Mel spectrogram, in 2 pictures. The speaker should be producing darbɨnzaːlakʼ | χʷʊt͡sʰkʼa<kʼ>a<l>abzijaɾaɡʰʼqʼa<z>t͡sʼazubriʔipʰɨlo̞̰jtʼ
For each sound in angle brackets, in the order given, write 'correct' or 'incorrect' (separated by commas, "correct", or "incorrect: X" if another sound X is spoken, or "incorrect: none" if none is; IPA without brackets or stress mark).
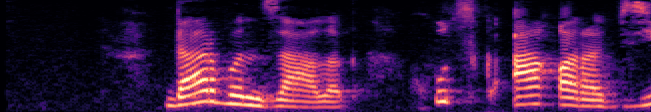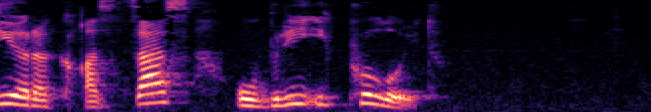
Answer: incorrect: qʼ, incorrect: ɾ, correct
